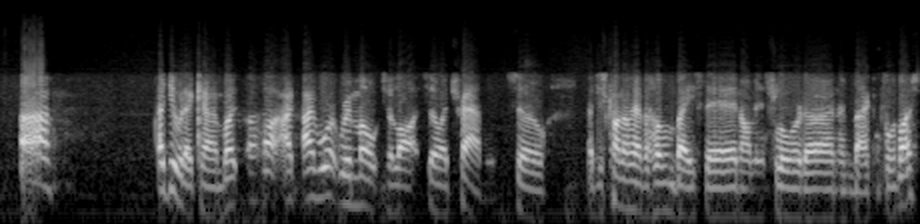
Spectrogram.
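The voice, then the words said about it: British accent. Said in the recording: “you have a British accent”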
